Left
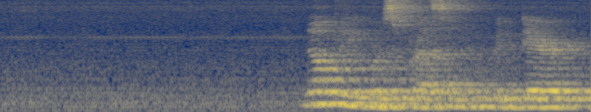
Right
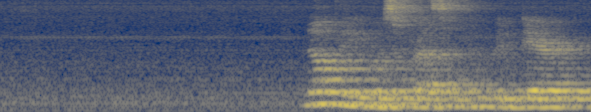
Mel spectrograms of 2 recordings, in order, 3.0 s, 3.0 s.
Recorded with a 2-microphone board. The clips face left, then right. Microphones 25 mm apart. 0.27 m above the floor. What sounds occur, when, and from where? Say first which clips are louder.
1.5 s a woman speaking: left 2 dB; 10° left (ahead or behind), 1.1 m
